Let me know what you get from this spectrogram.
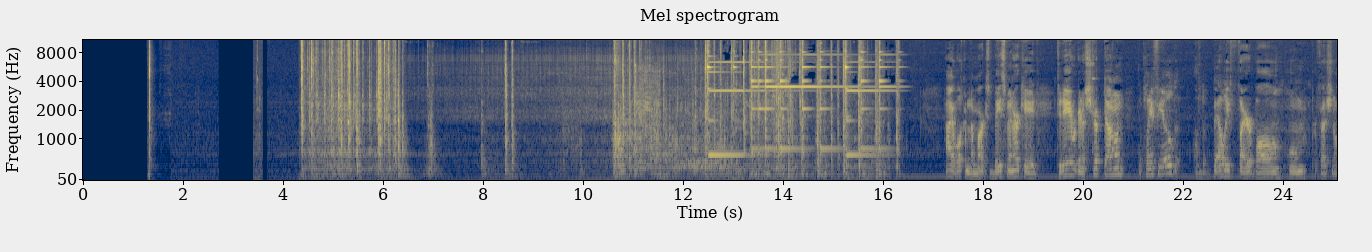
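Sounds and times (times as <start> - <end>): pinball ball clattering: 10.6 - 16.5
bell-like scoring tones: 12.4 - 16.5.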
